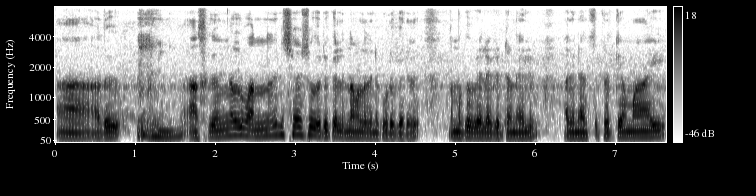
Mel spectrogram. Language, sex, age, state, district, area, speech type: Malayalam, male, 45-60, Kerala, Alappuzha, rural, spontaneous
